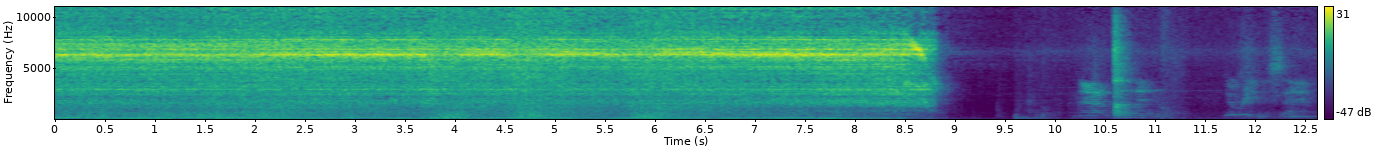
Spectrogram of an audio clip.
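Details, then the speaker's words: Freshly assembled 302 V8 in 1966 Ford F100, run after replacing oil pressure sending unit: steady even rumble with constant hiss for about nine seconds, then clean shutdown; owner still doubts oil gauge reading. "i replaced the oil pressure sending unit i want to see if it improved what the reading getting was in"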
